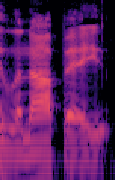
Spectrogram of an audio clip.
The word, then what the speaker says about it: Lenape: So that was like a historic abduction the Lenape Indians, and meanwhile I say Lenape, not Lenape. You know, if you're from New Jersey, you know there's a section in New Jersey called Lenape Valley.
